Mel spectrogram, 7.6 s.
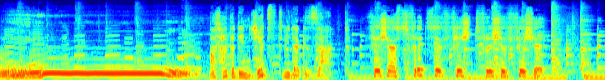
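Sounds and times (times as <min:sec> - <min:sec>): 
speech: 0:00.0 - 0:00.7, 0:02.6 - 0:07.0
dog howling like a drawn-out letter O: 0:00.0 - 0:02.5.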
